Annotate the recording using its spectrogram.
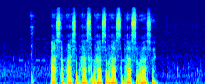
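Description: A young man speaks loudly and with animation, close to a microphone.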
